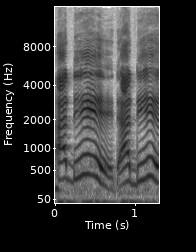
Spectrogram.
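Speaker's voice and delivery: high, loud insistence; insist, loud and high; emphatic. Real, not acted. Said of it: "emphatic insistence".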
